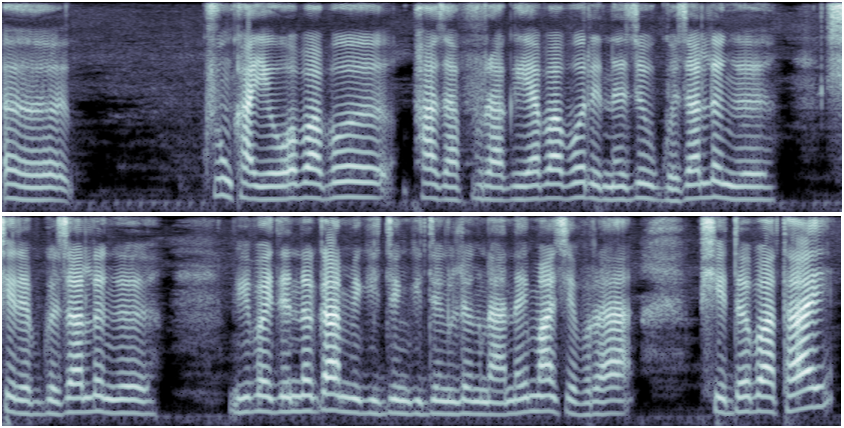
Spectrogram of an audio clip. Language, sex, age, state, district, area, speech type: Bodo, female, 60+, Assam, Baksa, urban, spontaneous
